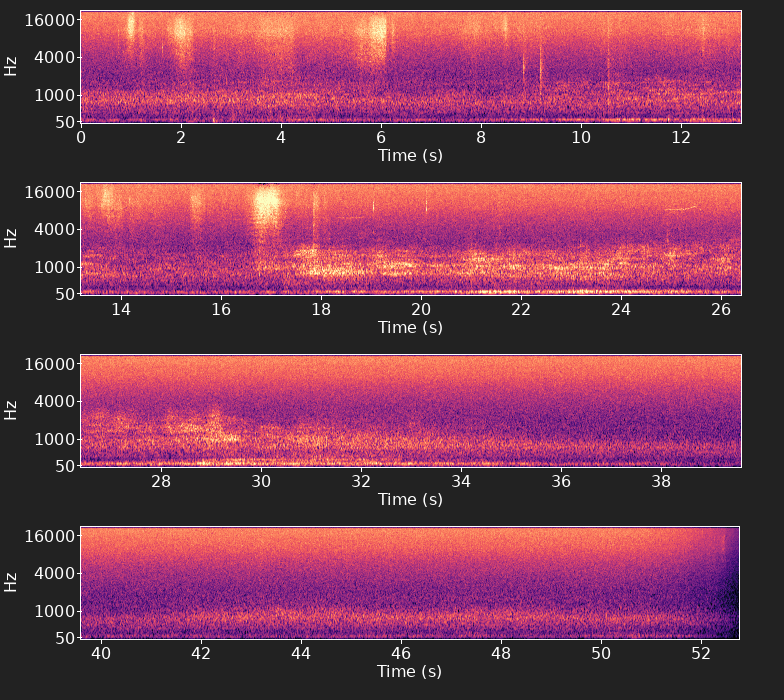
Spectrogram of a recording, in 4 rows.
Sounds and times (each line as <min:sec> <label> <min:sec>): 0:00.0 Windstorm 0:35.6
